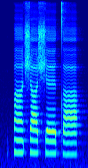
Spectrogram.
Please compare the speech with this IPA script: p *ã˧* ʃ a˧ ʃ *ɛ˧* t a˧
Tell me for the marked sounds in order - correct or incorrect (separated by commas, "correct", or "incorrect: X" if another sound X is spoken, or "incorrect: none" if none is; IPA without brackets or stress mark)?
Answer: correct, correct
